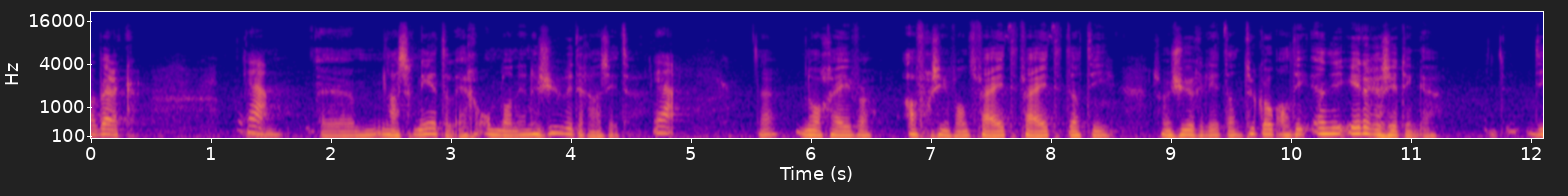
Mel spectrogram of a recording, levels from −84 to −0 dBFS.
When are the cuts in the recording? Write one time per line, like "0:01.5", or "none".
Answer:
0:07.7
0:09.9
